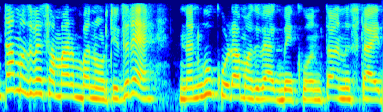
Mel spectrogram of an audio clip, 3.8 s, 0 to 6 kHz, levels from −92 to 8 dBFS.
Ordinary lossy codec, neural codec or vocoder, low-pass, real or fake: MP3, 48 kbps; vocoder, 44.1 kHz, 128 mel bands every 256 samples, BigVGAN v2; 5.4 kHz; fake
